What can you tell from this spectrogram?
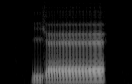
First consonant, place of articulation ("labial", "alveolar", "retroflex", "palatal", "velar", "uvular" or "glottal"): palatal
